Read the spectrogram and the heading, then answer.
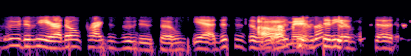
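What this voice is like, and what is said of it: New Orleans accent. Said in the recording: “you've got an interesting accent ... I am from New Orleans”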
